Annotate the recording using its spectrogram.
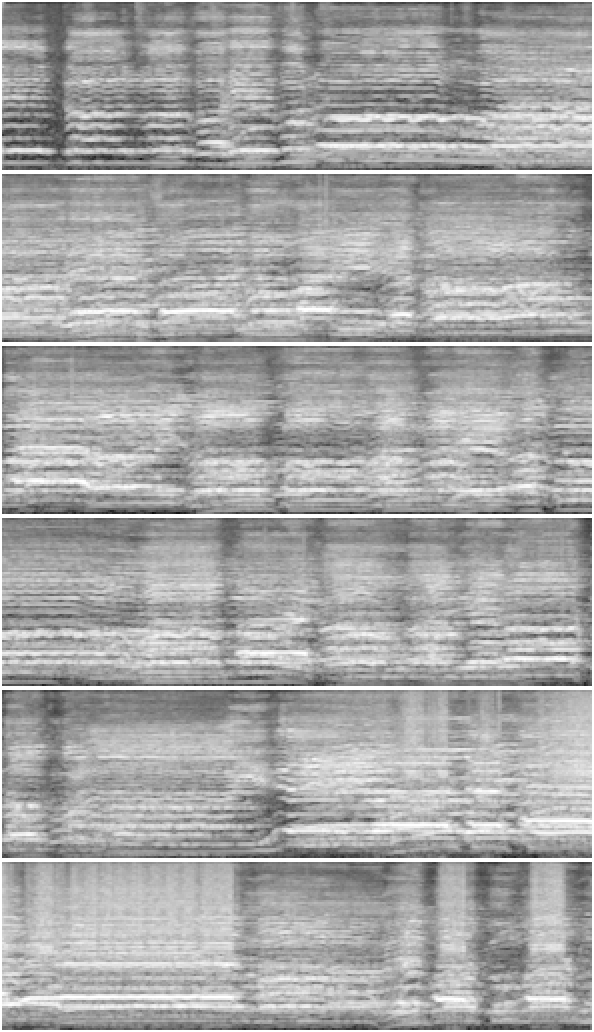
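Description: A group of voices singing a hymn unaccompanied, in sustained phrases, with a short break about three-quarters of the way through before the next phrase.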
